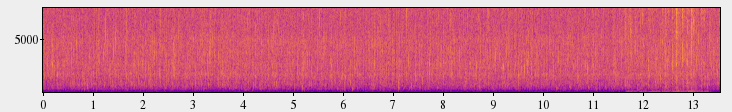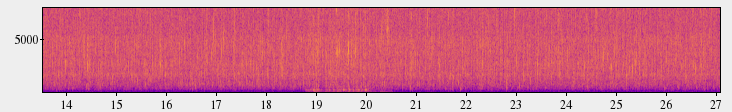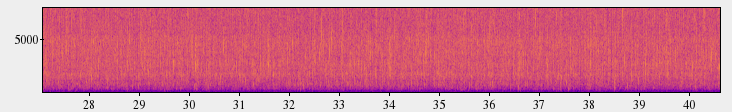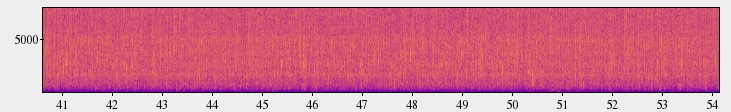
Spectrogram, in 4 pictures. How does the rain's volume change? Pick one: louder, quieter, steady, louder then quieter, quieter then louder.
steady.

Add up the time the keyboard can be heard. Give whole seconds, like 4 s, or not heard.
5 s.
